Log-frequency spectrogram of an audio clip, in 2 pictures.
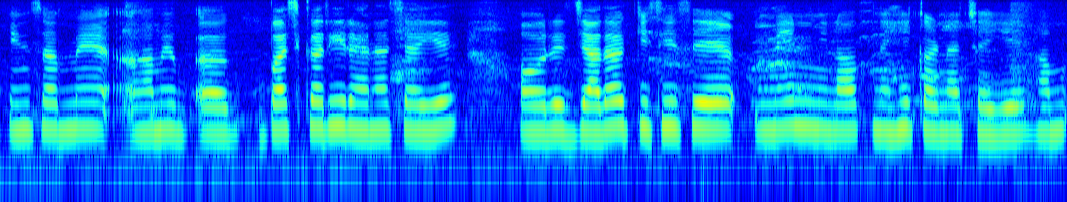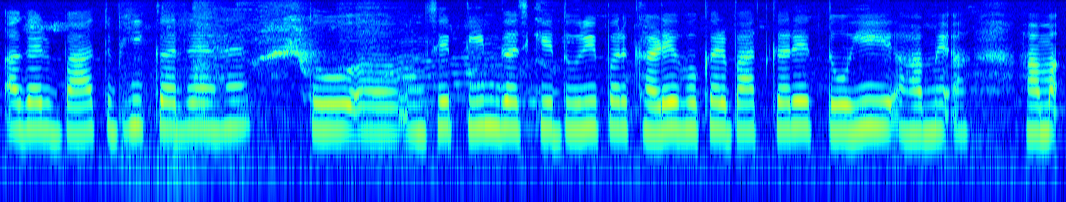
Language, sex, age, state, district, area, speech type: Hindi, female, 18-30, Uttar Pradesh, Sonbhadra, rural, spontaneous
